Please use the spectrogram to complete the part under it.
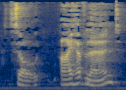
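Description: Relaxed joking man co-hosting a lesson. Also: a little high, very slow. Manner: relaxed, jokey, frequent agreement sounds. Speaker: co-host and learner. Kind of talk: casual language lesson.

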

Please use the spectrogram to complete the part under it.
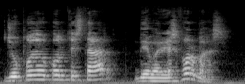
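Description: A woman's voice: mid-range voice, moderate pace. Hesitant middle-aged woman, roomy. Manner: hesitant, self-correcting, thinking aloud. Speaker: interviewee, learner of English. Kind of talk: casual chat. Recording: echoey room.

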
